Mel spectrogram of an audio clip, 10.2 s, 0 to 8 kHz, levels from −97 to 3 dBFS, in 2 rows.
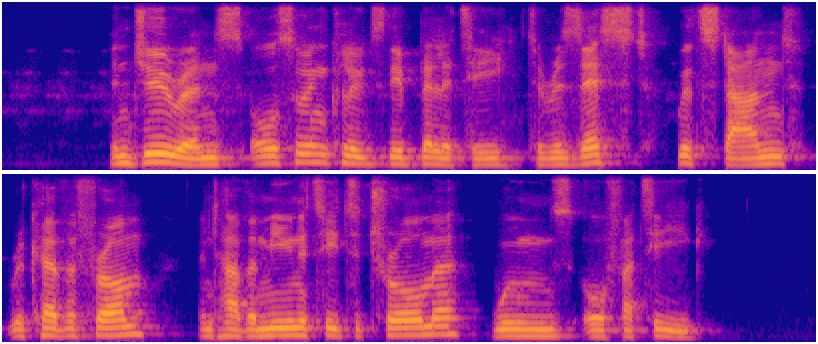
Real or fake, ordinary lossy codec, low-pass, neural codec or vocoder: real; Opus, 16 kbps; 7.2 kHz; none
